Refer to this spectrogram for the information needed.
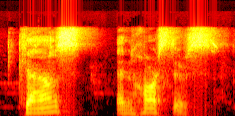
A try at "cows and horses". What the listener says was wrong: That's it. Nice job.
